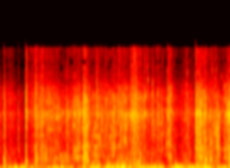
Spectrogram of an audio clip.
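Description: Thin shelf ice crunching and cracking underfoot, a dense run of crackles and clicks.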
